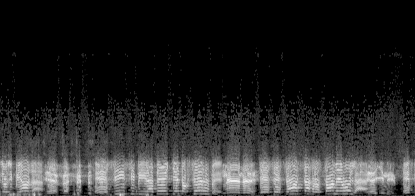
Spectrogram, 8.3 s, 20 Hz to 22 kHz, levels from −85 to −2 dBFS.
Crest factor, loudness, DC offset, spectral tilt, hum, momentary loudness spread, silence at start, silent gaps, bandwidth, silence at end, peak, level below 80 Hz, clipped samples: 14 dB; -13 LUFS; under 0.1%; -2 dB/octave; none; 6 LU; 0 s; none; 11 kHz; 0 s; -2 dBFS; -66 dBFS; under 0.1%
